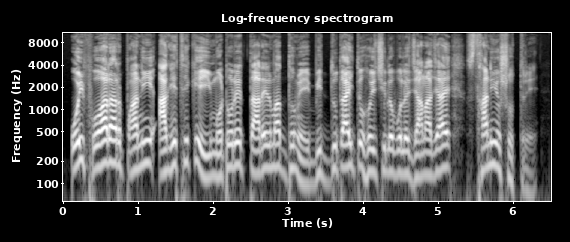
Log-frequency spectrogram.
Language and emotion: Bengali, neutral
